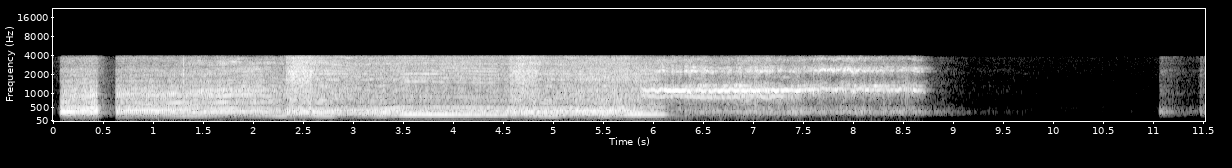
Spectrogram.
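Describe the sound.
A car drives fast through curves with its tires skidding. A loud, continuous squeal and drone shifts in pitch for about eight seconds, then cuts off abruptly to near silence.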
